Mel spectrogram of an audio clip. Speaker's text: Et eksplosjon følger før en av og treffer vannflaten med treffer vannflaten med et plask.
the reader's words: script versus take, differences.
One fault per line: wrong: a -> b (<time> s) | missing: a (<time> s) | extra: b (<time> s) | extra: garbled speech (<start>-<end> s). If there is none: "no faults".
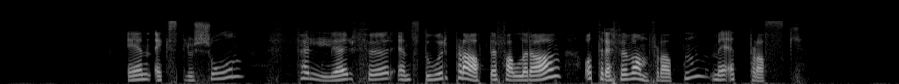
wrong: Et -> En (1.3 s)
wrong: av og treffer vannflaten med -> stor plate faller av og (4.2 s)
